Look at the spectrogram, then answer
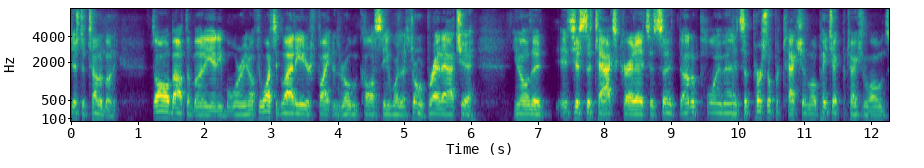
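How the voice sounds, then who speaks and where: A man speaks at a very deep, low pitch and a very fast pace, with fairly even intonation. The recording is very clean, with a silent background. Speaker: news commentary vlogger. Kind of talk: casual news commentary. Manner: sarcastic.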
